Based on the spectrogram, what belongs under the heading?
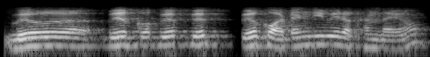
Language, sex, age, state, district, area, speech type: Sindhi, male, 30-45, Maharashtra, Mumbai Suburban, urban, conversation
